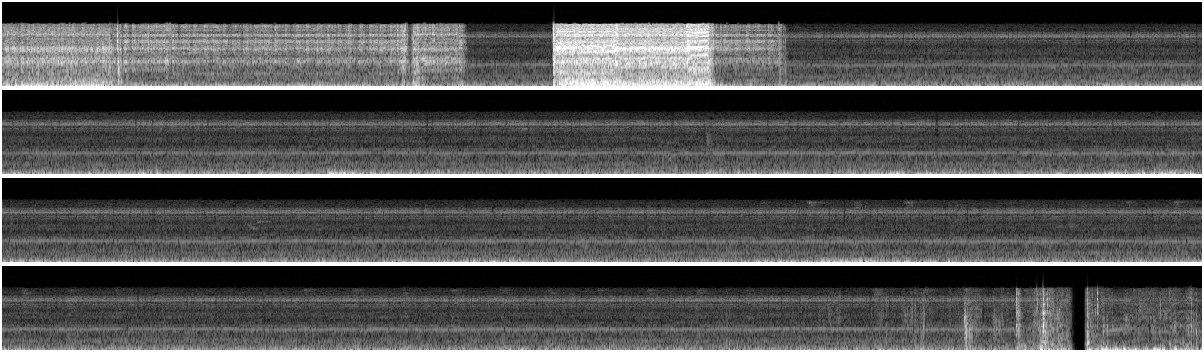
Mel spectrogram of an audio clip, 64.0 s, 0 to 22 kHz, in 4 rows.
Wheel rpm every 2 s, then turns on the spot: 60, 40, 40, 40, 180, 20, 0, 0, 0, 0, 0, 0, 0, 0, 0, 0, 0, 0, 0, 0, 0, 0, 0, 0, 0, 0, 0, 0, 0, 0, 0, 0.
10-12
